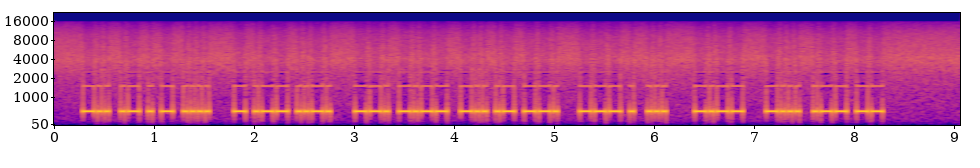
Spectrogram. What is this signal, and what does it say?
Morse code, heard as a keyed tone, hand-sent with a paddle, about 33 wpm, 500 Hz. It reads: DAETH TWF GYDAG OES Y BWM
